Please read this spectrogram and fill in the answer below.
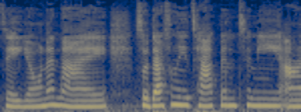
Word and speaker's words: AONA_NI: It's pronounced Ayona Nai. Say it one more time, please. How it's pronounced, yes. Ayona Nai. Because I'm sick of this shit. I know. We'll be on chats and people are like, how do you pronounce your name? It's Ayona Nai.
